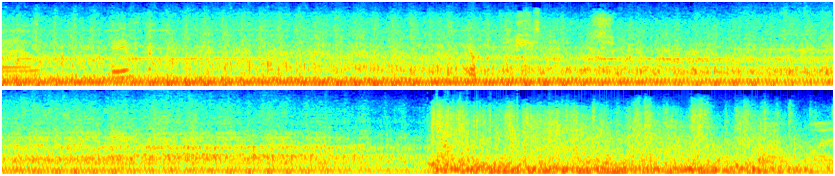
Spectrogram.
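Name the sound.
helicopter flying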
